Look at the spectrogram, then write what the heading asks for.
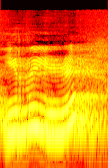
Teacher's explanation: இரு, இழு ஆகிய இருமைகளும் மேல்வாயின் நாக்கின் நுனி வருடுவதால் பிறக்கின்றன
